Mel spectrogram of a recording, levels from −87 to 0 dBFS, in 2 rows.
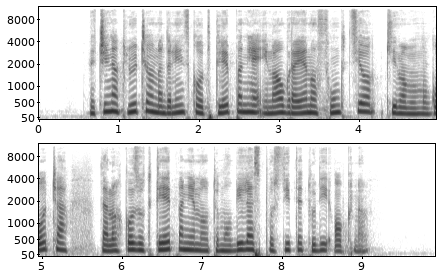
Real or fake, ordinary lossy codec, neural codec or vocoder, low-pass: fake; none; codec, 44.1 kHz, 1.7 kbps, Pupu-Codec; 10.8 kHz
